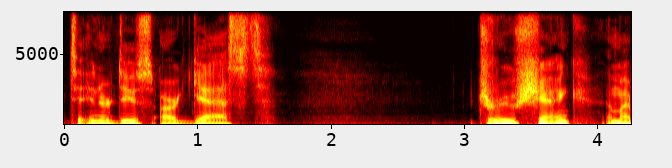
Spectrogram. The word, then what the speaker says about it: Schenck: a great segue to introduce Our Guest Drew shank am I pronouncing that correctly yes also of dram and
